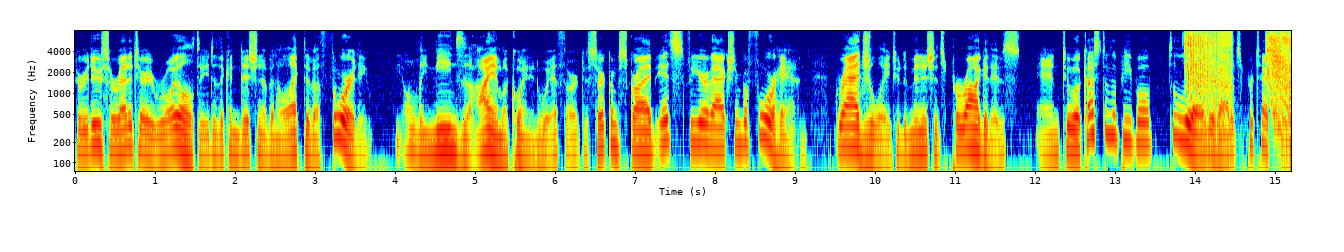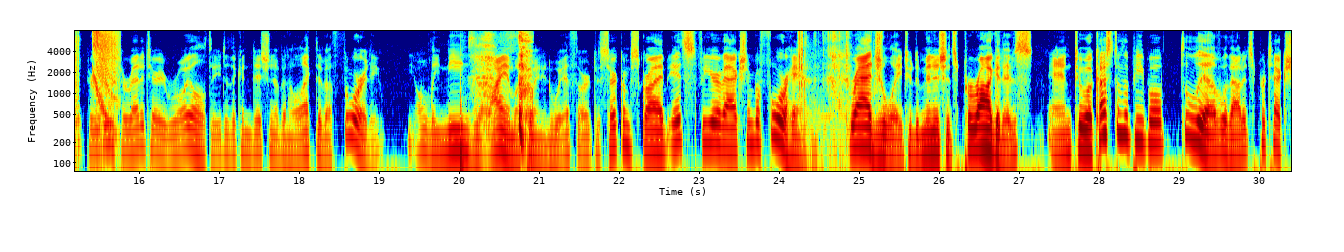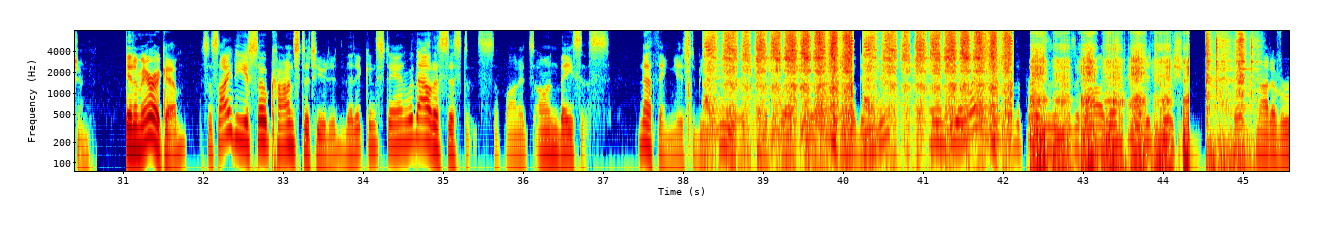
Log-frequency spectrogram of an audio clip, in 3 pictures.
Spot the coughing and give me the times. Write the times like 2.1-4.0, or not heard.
20.0-20.9.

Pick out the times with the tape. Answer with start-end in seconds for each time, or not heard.
13.8-15.8, 24.2-25.1.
